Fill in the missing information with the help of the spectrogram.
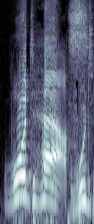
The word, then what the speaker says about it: Wodehouse: The A is silent. It's pronounced Woodhouse.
